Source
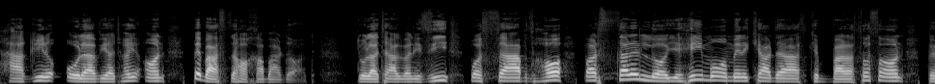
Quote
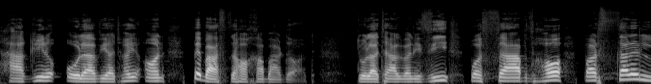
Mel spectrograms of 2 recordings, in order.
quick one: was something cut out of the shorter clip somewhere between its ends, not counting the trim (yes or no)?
no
